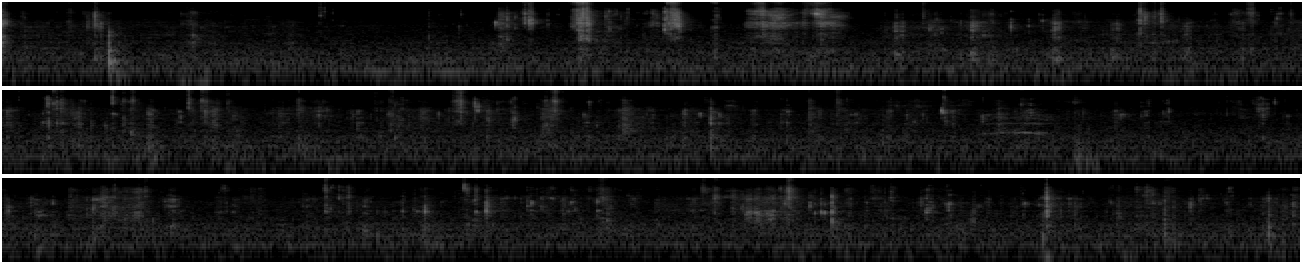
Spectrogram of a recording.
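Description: Faint chewing and crunching of a leafy salad, with scattered short clicks of a fork picking at the salad in its bowl.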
